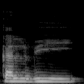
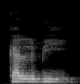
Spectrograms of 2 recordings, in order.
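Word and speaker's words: قلبي: انت کلبی، تو مانا کیا ہو؟ تم میرا کتا ہو۔ تو فرق صرف جو ہے قاف اور کاف کا ہے۔ جہاں پر انت قلبی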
